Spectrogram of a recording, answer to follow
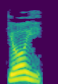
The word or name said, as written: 良い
